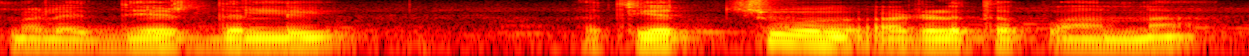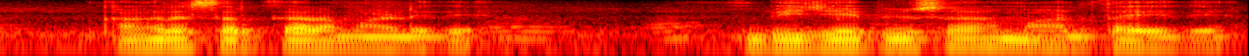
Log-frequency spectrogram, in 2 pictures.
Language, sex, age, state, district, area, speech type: Kannada, male, 30-45, Karnataka, Koppal, rural, spontaneous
